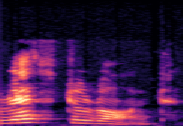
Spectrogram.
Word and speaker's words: Restaurant: So the T at the end is silent.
